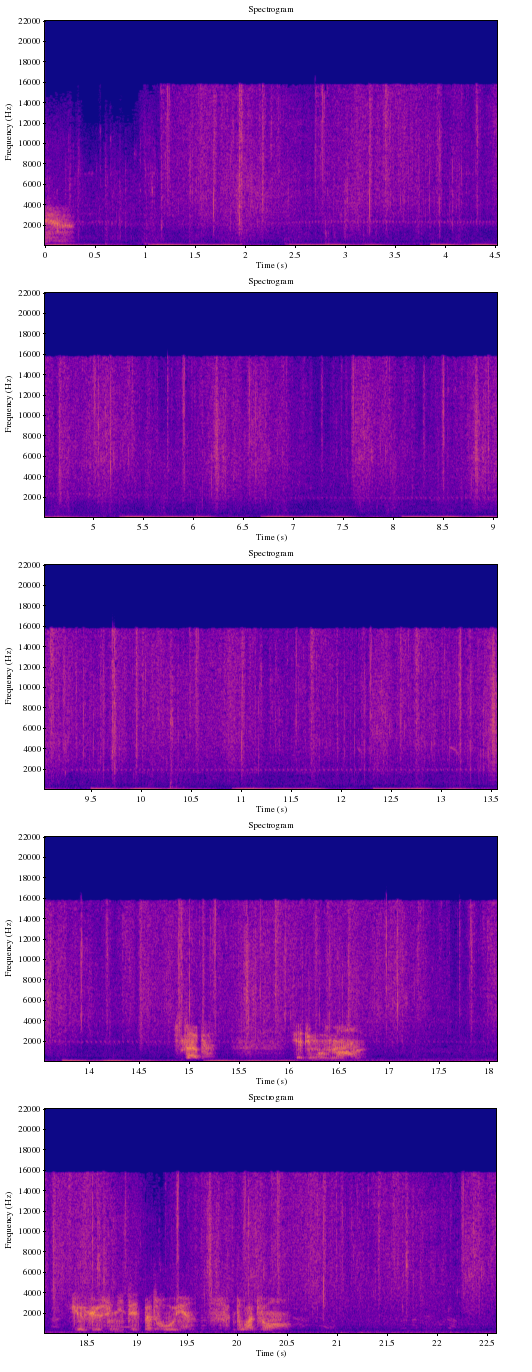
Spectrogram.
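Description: Tall grass rustles and swishes as someone crawls through it.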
